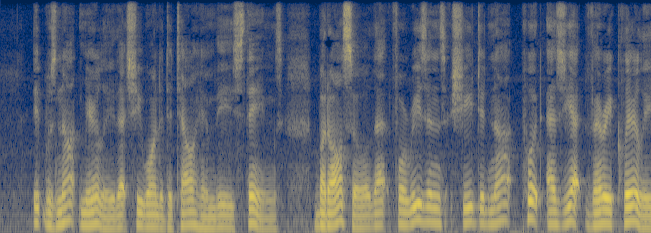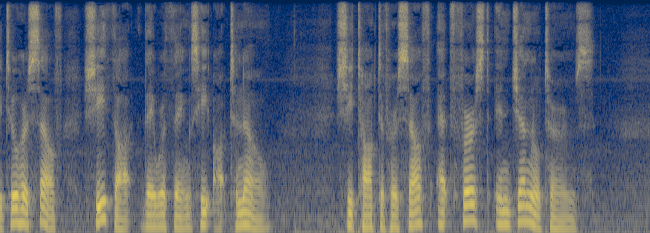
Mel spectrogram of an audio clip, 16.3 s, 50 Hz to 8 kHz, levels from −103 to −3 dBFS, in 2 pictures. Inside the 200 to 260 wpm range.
No: average, 165 wpm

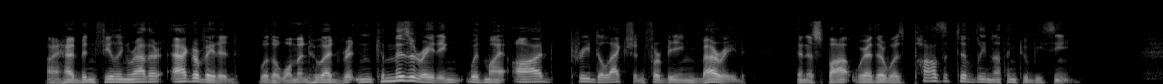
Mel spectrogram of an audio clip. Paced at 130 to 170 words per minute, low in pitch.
Yes: average, 160 wpm; low, 110 Hz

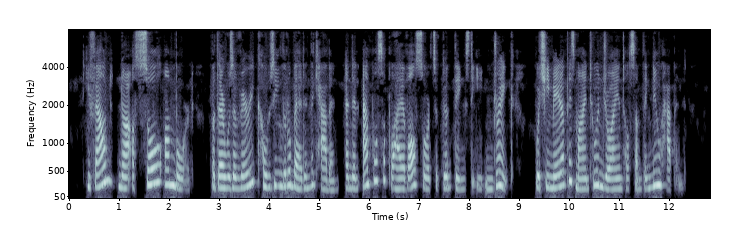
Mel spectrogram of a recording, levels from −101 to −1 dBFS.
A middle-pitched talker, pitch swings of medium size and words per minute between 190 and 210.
No: high, 210 Hz; average, 4.8 semitones; fast, 205 wpm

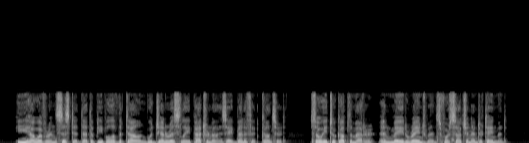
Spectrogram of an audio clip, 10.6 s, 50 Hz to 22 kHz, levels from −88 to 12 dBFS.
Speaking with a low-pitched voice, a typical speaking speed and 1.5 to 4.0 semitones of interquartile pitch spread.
Yes: low, 100 Hz; average, 160 wpm; average, 3.6 semitones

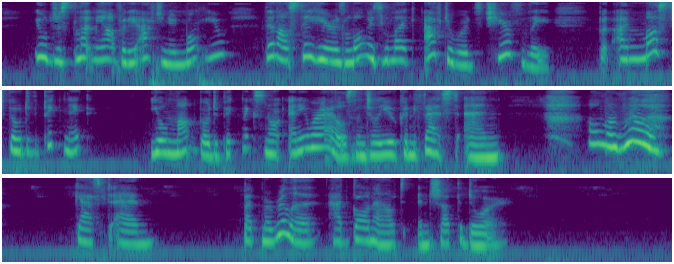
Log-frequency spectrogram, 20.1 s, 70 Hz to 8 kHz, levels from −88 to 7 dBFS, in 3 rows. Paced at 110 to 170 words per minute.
Yes: average, 160 wpm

